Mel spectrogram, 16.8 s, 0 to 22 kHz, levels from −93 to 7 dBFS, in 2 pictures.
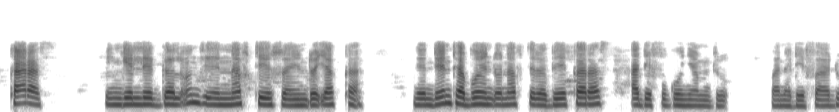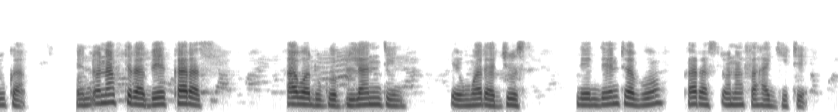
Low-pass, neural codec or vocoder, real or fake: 5.4 kHz; vocoder, 22.05 kHz, 80 mel bands, WaveNeXt; fake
